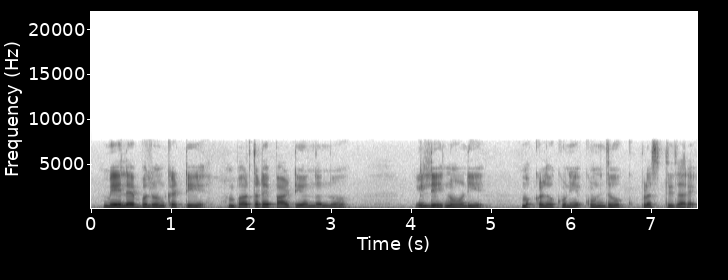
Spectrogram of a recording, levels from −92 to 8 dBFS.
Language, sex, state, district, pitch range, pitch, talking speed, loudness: Kannada, male, Karnataka, Bangalore, 105-120 Hz, 110 Hz, 95 wpm, -20 LUFS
